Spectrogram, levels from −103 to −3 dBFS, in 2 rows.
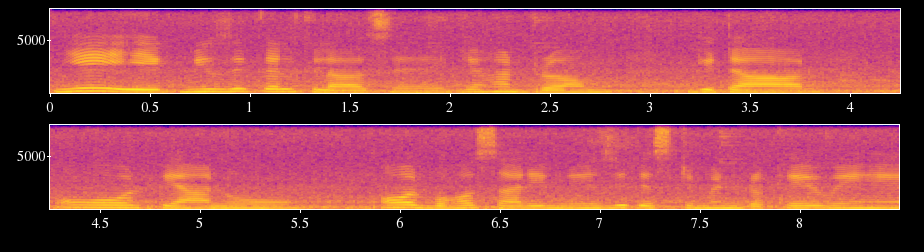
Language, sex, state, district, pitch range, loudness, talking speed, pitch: Hindi, female, Chhattisgarh, Bastar, 185-225 Hz, -15 LUFS, 125 wpm, 200 Hz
